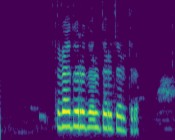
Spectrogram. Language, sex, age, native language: Icelandic, male, 11, Icelandic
